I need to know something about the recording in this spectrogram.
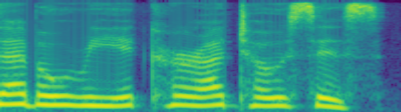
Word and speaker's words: seborrheic keratosis: treat it what is seborrhea kurtosis seborrheic keratosis pronounced as a borya keratosis is one of the most common non cancerous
